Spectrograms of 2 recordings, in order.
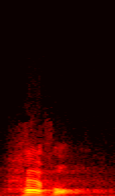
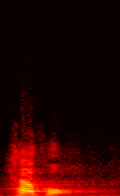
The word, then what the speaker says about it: Hevel: In Hebrew, it's like this, and the B is pronounced like a V, Hevel, Hevel.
